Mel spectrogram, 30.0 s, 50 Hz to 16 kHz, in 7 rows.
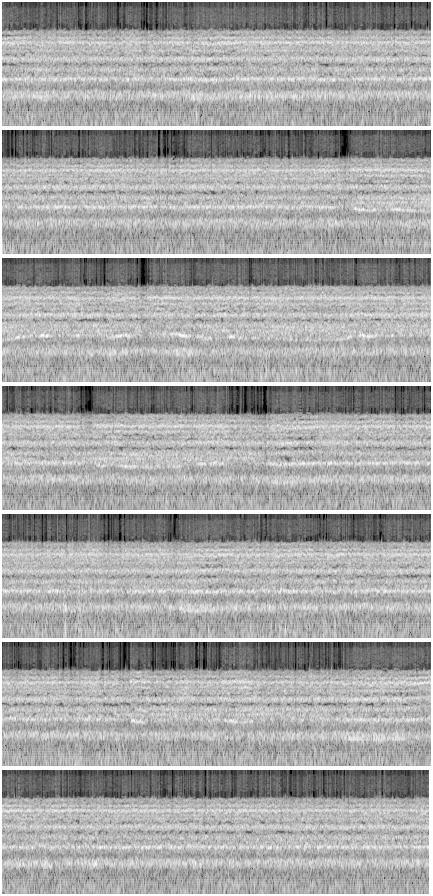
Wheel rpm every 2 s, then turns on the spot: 230, 230, 230, 230, 220, 230, 230, 220, 230, 230, 230, 230, 230, 230, 230.
none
